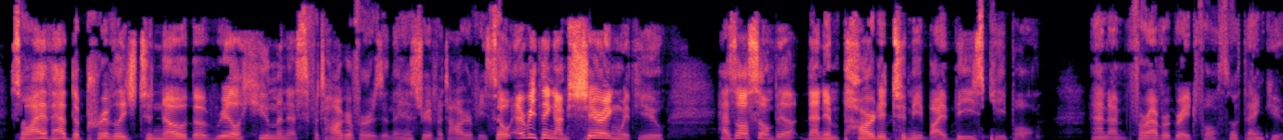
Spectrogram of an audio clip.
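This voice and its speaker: A man speaks with an American accent in a plain, everyday voice, fairly high-pitched, at a moderate pace with ordinary pitch variation over a quiet background. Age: 60s. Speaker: photographer. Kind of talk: artist talk.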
